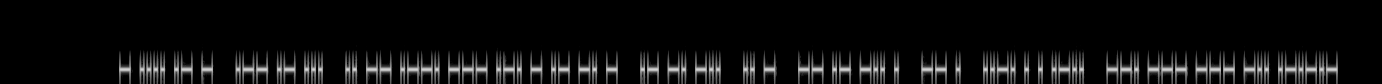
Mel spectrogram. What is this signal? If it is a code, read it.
Morse code, heard as a keyed tone, about 34 wpm, 700 Hz. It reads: THAT WAS IMPORTANT AND IT MADE ME FEEL GOOD.
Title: Sentences from Top 600 Words 35wpm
